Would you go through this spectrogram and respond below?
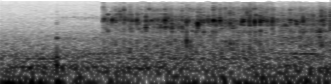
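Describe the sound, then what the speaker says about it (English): Sour cream pours steadily in Cooking Simulator, a soft wet trickling and splashing that begins abruptly and runs continuously, fairly quiet and alone. "So make sure you pour all of your sour cream in."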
